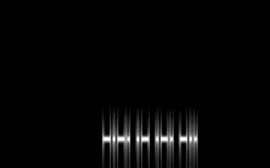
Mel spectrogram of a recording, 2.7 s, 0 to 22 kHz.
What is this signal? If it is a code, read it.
Morse code, heard as a keyed tone, about 50 wpm, 700 Hz. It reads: CARD
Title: Top 501-750 Words 50wpm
